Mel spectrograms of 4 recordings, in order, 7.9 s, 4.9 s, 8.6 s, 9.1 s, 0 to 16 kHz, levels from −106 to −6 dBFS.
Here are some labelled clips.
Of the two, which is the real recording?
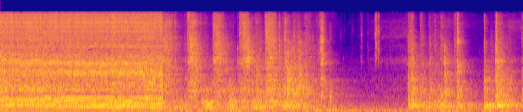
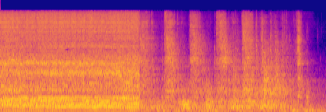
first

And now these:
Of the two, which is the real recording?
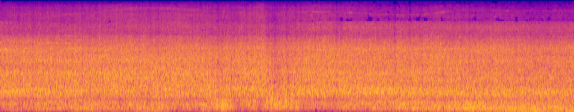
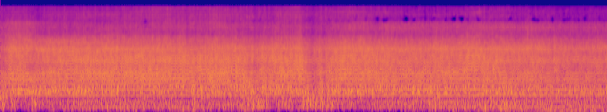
first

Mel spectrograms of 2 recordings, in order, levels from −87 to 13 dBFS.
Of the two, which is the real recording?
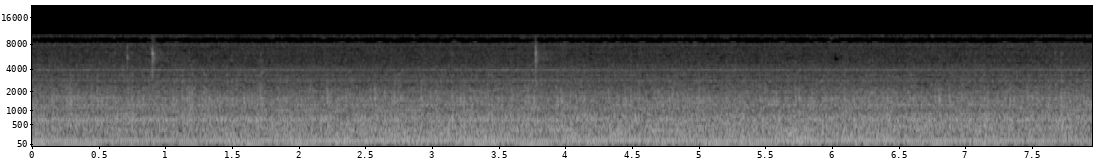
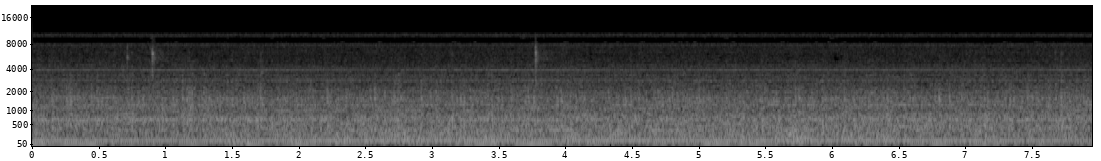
second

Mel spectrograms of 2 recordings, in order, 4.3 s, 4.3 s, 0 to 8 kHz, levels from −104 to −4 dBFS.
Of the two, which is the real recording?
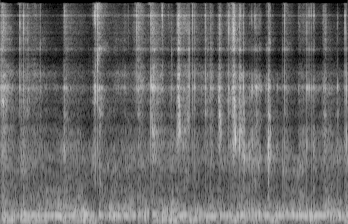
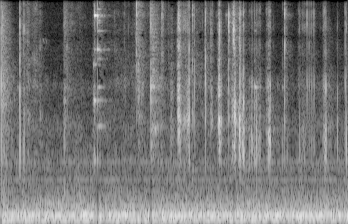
second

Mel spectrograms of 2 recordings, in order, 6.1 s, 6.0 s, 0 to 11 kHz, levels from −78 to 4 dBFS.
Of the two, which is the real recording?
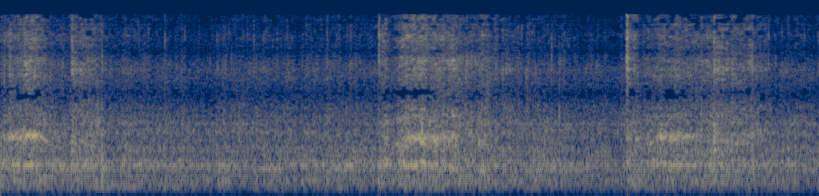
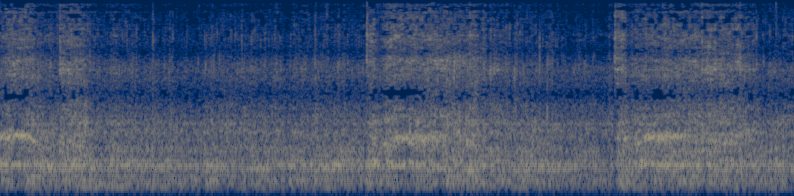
second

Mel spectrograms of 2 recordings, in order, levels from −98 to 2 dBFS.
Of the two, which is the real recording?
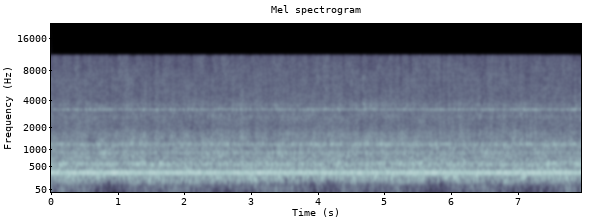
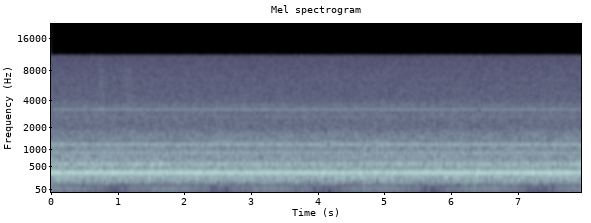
second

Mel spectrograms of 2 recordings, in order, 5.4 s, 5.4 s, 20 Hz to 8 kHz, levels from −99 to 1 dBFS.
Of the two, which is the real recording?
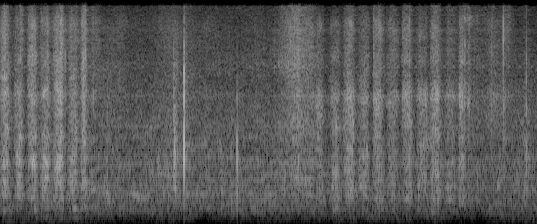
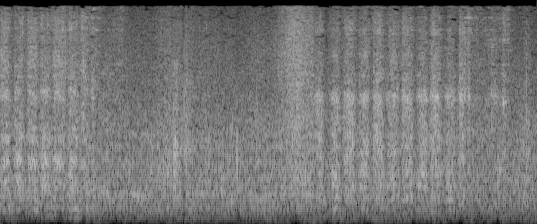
second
